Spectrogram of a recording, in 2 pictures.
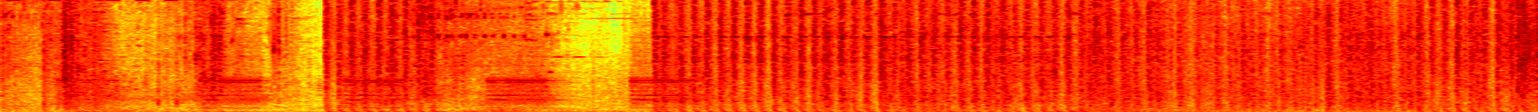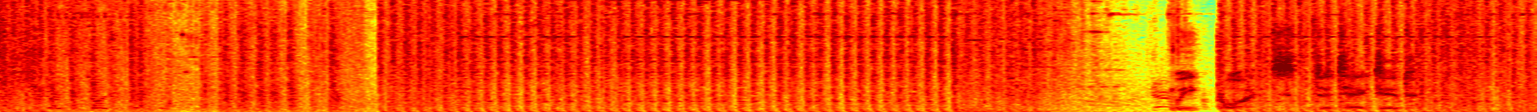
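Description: Sustained video game gunfire fills most of the stretch, dense automatic bursts broken by a few brief pauses, with a synthetic voice announcing over the shooting.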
